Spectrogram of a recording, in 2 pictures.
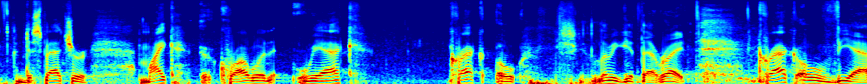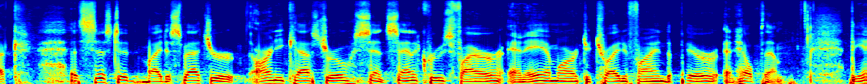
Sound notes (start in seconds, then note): none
